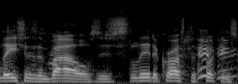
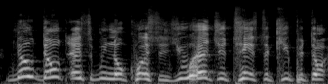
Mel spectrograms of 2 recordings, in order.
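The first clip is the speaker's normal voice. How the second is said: higher, louder, curt refusal; higher angry refusal; angry customer; 11 semitones higher, 8 dB louder than usual. Retold or imitated. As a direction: snap it at the agent.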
